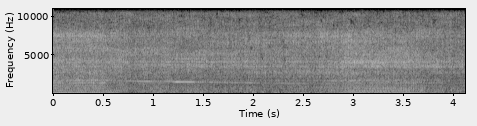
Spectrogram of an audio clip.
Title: mottu tvs sport 110 com barulho estranho no motor!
